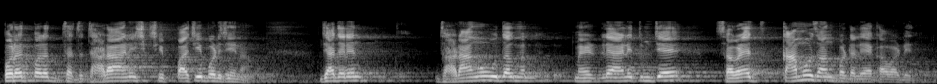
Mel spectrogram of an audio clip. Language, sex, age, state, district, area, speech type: Goan Konkani, male, 18-30, Goa, Bardez, urban, spontaneous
